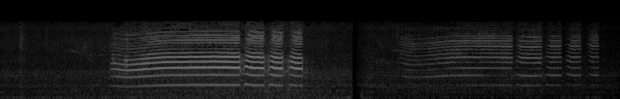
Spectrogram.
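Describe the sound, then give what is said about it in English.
A queen bee pipes: a long, reedy tone breaks into a quick run of short toots, and the pattern repeats a second time over a steady low hive buzz. “And the sounds of this queen bee singing.”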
